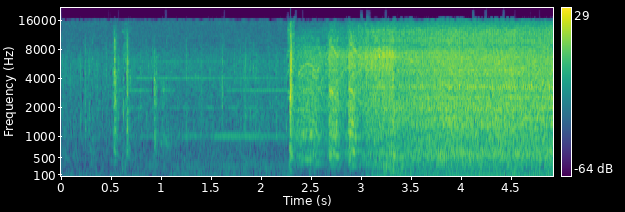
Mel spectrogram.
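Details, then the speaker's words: 2005–2009 Audi A4 Quattro 2.0 turbo, start after rear timing chain and tensioner replacement with five quarts of oil: a few clicks, a quick crank and catch, then an even, steady idle with no knocks or rattles. The original noise appeared when warm; owner suspects oil pressure or thinning oil. "all right it sounds really really good um we got to do it let it run for a while"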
